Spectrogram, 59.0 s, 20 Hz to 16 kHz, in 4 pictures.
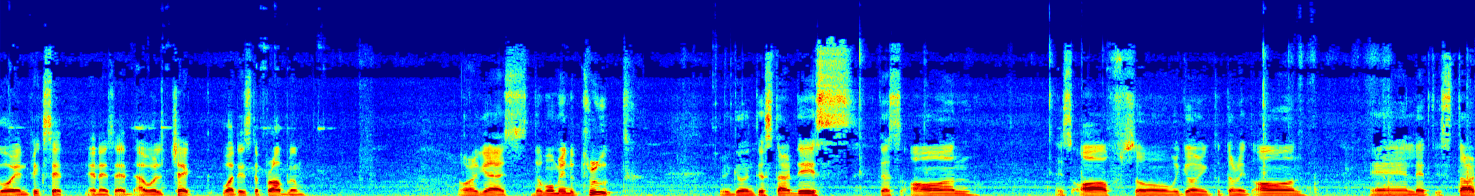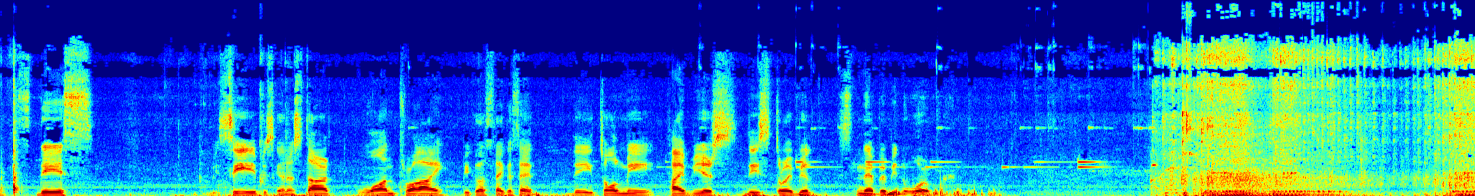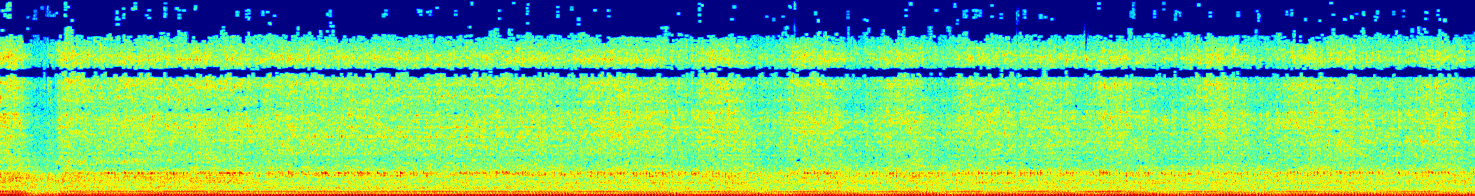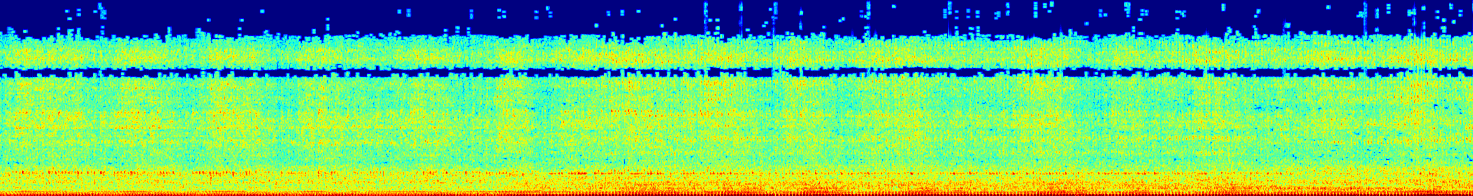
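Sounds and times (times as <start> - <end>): recoil starter pull: 26.2 - 58.9
small engine running: 26.2 - 58.9.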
